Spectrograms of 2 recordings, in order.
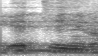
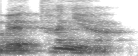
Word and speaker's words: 메탄: 미국이 메테인으로 하자. 영어로 이렇게 되거든. 근데 이 미국 애들이 바보야. 바보라서 이게 이제 독일어에서 온 거거든. 그러니까 독일어를 읽으면 메탄이야. 근데 이제 지네들은 메테인이라고 읽거든. 그러니까 우리끼리 바꾸는 거야.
